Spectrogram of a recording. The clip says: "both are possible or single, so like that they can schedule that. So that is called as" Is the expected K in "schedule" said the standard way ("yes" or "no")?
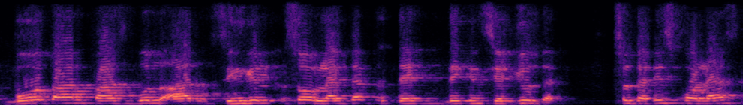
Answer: no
